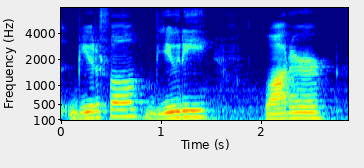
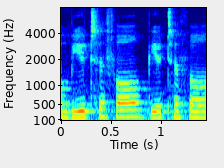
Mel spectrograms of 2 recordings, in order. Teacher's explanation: Um, it's followed by unstressed syllables and the t is just flapped in the middle of words in American English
